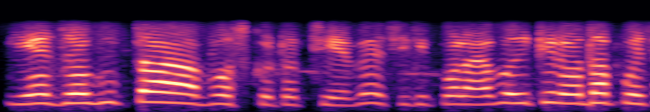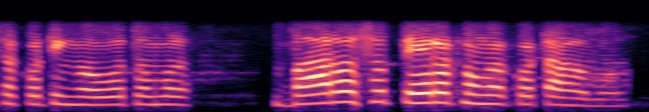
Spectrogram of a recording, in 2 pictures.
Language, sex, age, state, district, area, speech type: Odia, male, 45-60, Odisha, Nabarangpur, rural, conversation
